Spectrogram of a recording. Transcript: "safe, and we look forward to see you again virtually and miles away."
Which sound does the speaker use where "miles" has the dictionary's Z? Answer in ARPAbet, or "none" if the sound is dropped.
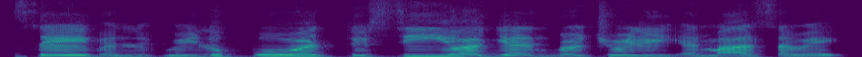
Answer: S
